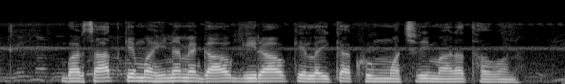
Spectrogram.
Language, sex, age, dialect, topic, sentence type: Bhojpuri, male, 18-24, Northern, agriculture, statement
